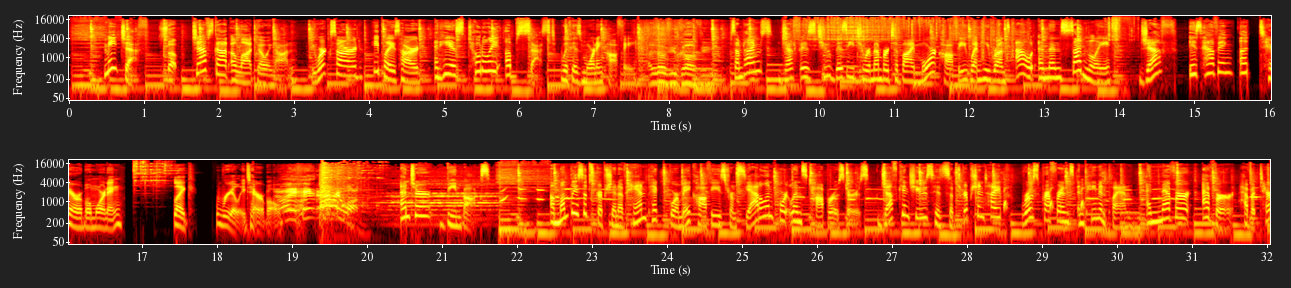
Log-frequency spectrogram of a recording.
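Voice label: US explainer, commercial, voice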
